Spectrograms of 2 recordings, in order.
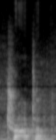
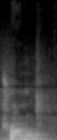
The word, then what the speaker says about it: Toronto: them were we born toronto toronto canadians don't pronounce the t but the film downplayed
